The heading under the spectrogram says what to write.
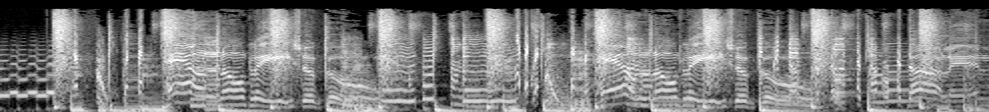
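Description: Loud electronic music by a cult electro group, with a punchy, steady beat and repeated turntable scratches sliding up and down in pitch, dense throughout with no voices.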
